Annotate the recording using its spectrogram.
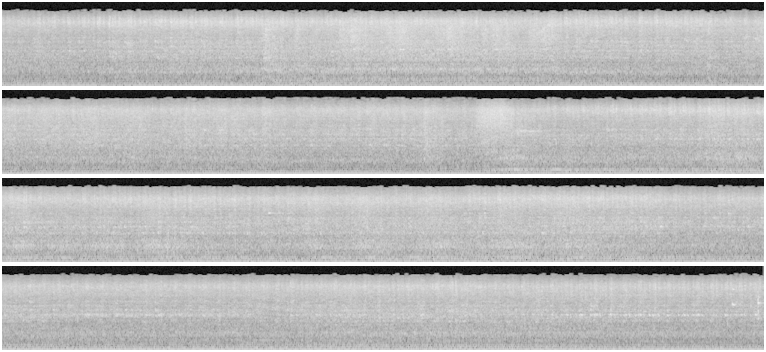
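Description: Car engine idling steadily at an even, unchanging level.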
